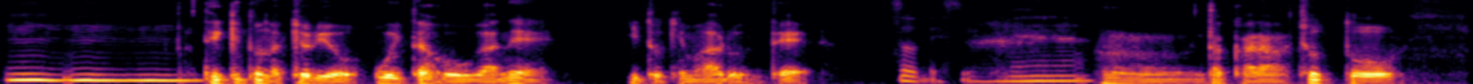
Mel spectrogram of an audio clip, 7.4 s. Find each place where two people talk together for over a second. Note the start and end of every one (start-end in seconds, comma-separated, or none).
none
